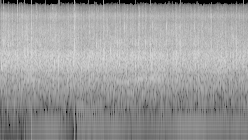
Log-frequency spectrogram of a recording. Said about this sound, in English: I want to give God a wonderful round of applause.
